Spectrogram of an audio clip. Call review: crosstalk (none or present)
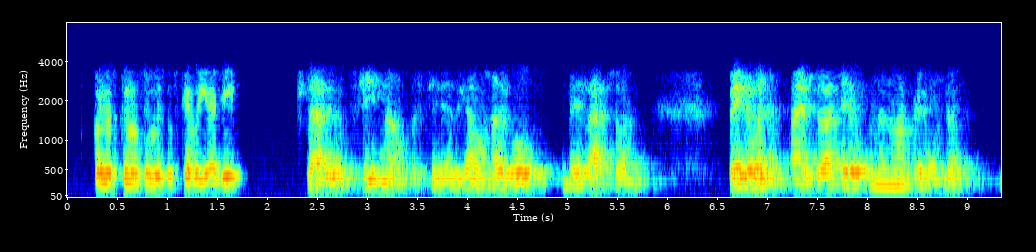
none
